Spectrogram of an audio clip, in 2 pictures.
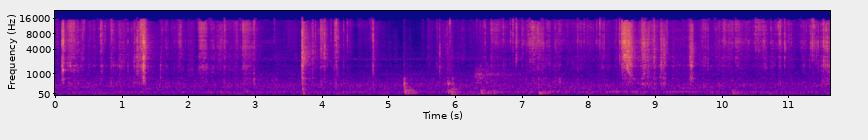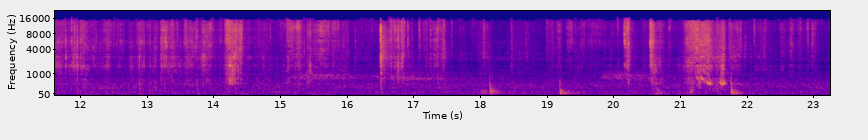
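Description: Dry corn husks rustle and tear as they are peeled from ears of corn.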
